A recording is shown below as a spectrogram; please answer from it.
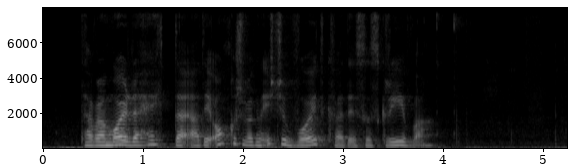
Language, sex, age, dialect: Faroese, female, 36-60, Norðuroyggjar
